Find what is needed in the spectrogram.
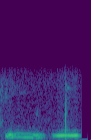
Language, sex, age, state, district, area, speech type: Punjabi, male, 45-60, Punjab, Amritsar, urban, conversation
